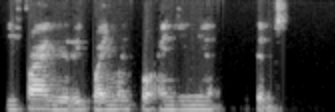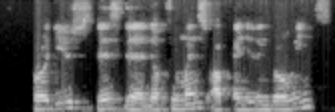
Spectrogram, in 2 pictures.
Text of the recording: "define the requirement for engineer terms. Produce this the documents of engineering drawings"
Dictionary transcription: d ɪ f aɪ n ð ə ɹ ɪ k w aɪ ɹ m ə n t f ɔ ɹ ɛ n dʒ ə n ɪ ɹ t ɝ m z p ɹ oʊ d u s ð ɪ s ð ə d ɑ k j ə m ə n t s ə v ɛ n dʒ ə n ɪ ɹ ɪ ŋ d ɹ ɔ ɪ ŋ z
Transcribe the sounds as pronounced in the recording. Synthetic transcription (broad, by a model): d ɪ f aɪ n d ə ɹ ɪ k w aɪ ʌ m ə n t f ɔ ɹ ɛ n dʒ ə n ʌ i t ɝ m s p ɹ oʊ d u s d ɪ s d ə d ɑ k j ə m ə n t s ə f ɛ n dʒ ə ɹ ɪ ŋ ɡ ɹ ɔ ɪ ŋ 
